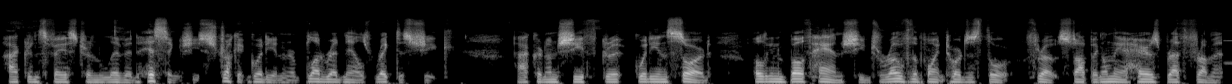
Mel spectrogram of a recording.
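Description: Low, forceful male audiobook narrator. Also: normal speed, husky, no echo. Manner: steady dramatic storytelling, occasional slips. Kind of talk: audiobook reading.

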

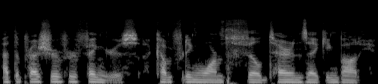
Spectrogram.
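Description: A man narrating a fantasy audiobook in a steady, dramatic storytelling manner with occasional slips. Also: fairly low pitch, fast talker. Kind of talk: audiobook reading.

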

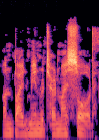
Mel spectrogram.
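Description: A man's voice: on the low side, level tone, normal speed, bright, forceful tone, dry recording. A man voicing a defiant captive lord. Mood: scornful. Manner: scornful, commanding. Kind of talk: audiobook reading.

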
